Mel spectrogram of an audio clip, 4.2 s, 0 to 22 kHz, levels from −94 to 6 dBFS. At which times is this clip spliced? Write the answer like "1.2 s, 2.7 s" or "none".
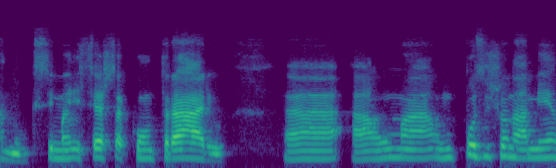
none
